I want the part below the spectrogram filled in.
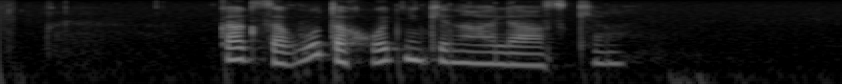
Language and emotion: Russian, neutral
